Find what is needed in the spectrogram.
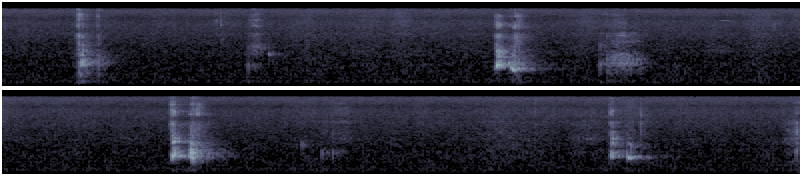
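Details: Four sharp, brief hiccups about every two to two and a half seconds, with softer breath noises between, while recovering from shots received Thursday; hiccups.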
